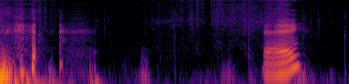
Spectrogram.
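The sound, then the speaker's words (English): Wrapping paper rips in a few quick, crinkly bursts as presents are opened, followed by quieter rustling and then a short voiced exclamation from someone. “Sorry about your wrapping paper. A little ASMR for the fans.”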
